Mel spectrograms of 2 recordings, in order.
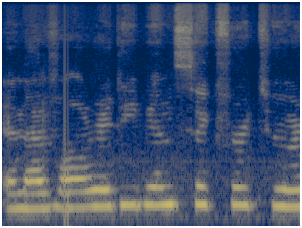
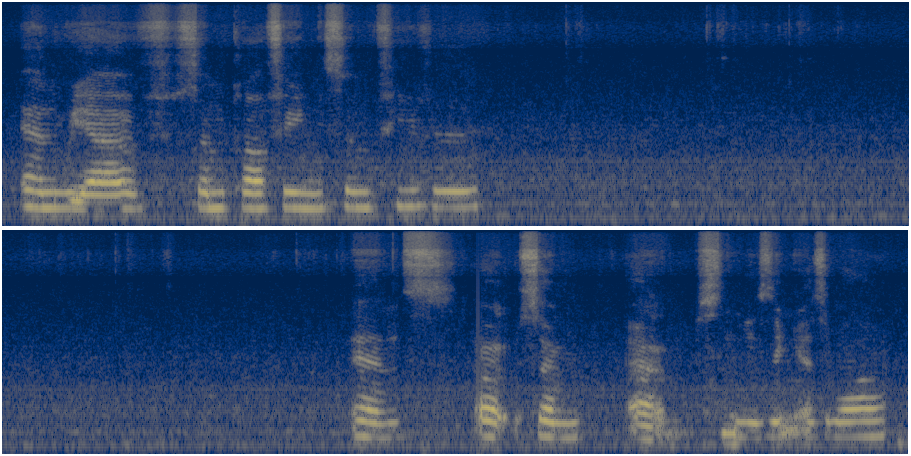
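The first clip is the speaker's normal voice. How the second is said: slightly broken, sick-sounding voice, quieter; 3 dB quieter than usual. Sick host listing symptoms to viewers, slightly broken voice. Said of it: "my voice is a bit broken".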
